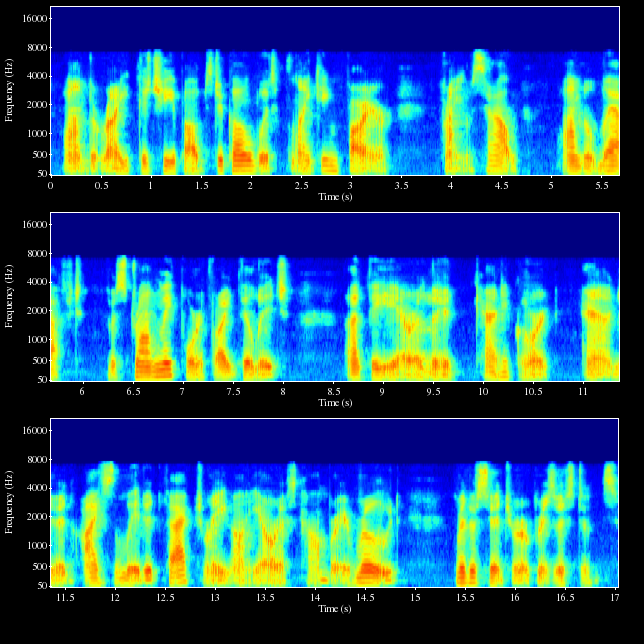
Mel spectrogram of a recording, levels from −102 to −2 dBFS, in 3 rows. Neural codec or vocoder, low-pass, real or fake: autoencoder, 22.05 kHz, a latent of 192 numbers a frame, VITS, trained on one speaker; 7.2 kHz; fake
